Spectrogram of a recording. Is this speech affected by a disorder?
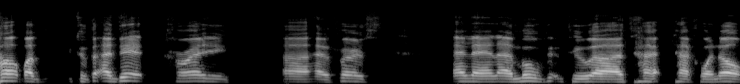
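Yes: cerebral palsy.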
